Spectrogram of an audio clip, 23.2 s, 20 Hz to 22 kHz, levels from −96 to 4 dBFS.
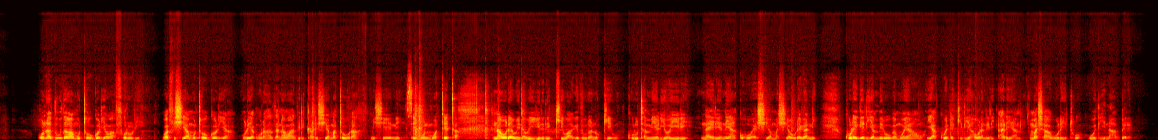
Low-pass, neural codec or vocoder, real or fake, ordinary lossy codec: none; vocoder, 44.1 kHz, 128 mel bands every 512 samples, BigVGAN v2; fake; none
